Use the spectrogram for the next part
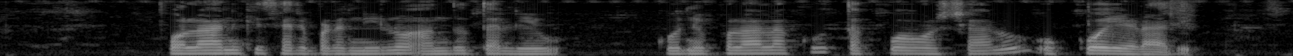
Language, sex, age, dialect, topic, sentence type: Telugu, female, 36-40, Telangana, agriculture, statement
